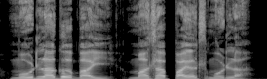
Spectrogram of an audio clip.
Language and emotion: Marathi, neutral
